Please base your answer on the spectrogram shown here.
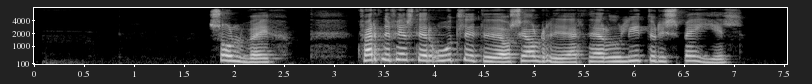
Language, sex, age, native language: Icelandic, female, 60-69, Icelandic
